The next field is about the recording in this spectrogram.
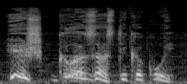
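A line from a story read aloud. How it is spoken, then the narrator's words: Hoarse remark. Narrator (Russian): заметил сиплый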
